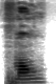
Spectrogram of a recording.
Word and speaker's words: Hmoob: Then we have Hmoob, which is Hmong, Hmong, which means Hmong.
